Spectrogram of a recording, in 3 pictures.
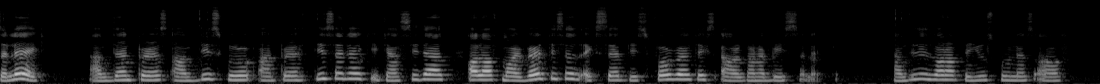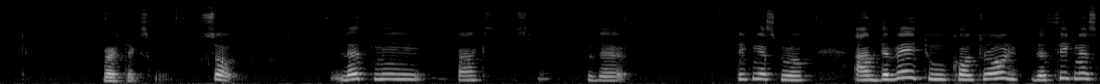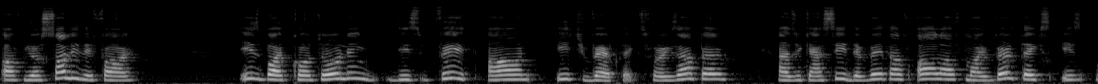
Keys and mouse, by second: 1.6 click, 2.9-8.7 drag, 11.7-12.4 middle drag, 22.7 click, 28.2 alt+click, 31.3 l.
